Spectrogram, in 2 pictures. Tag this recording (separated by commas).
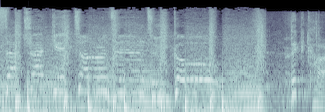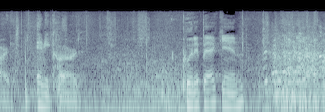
Music, Speech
